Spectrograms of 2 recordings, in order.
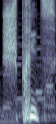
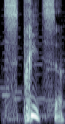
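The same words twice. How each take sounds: First: It begins with a hushing sh sound. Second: It begins with a hissing s sound. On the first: This is the German way of saying it. "se prononcent avec une chointante" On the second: This is the French way of saying it. "la graphie SP se prononce avec une sifflante"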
